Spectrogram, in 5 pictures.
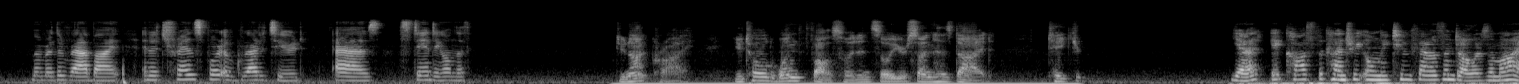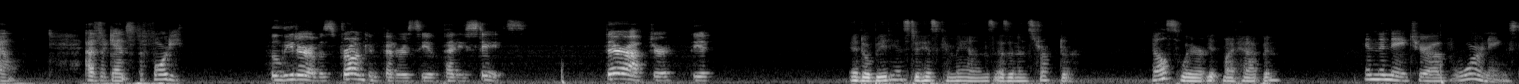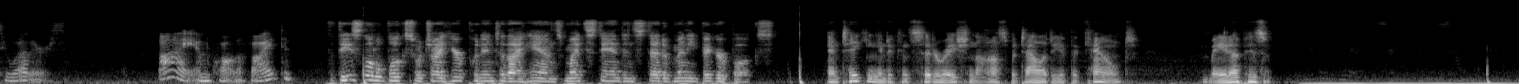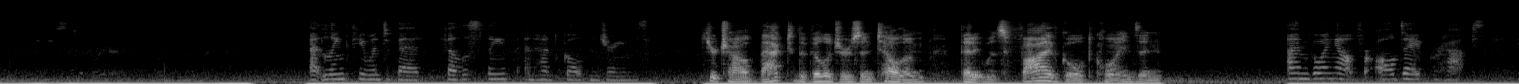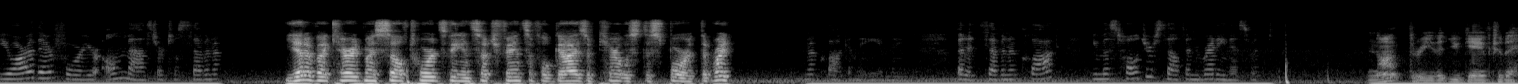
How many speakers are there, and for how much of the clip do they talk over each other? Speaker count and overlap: ten, no overlap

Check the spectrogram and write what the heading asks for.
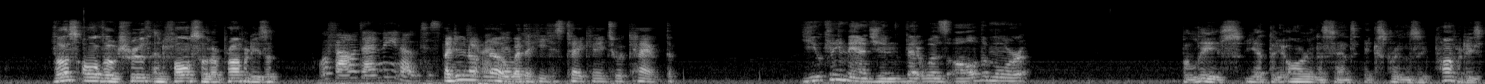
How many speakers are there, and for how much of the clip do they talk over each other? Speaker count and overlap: four, about 6%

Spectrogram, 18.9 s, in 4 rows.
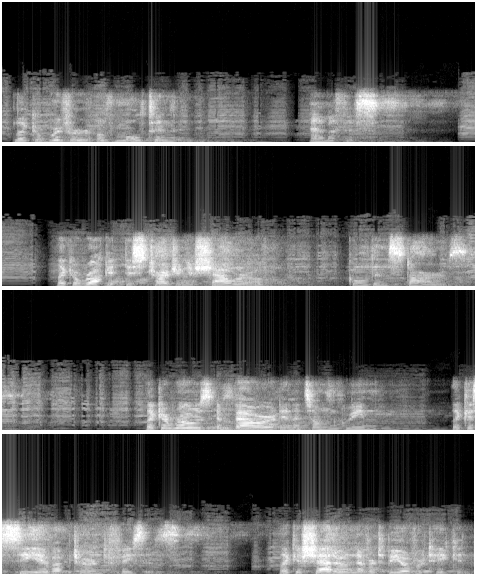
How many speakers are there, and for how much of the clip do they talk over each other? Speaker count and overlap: one, no overlap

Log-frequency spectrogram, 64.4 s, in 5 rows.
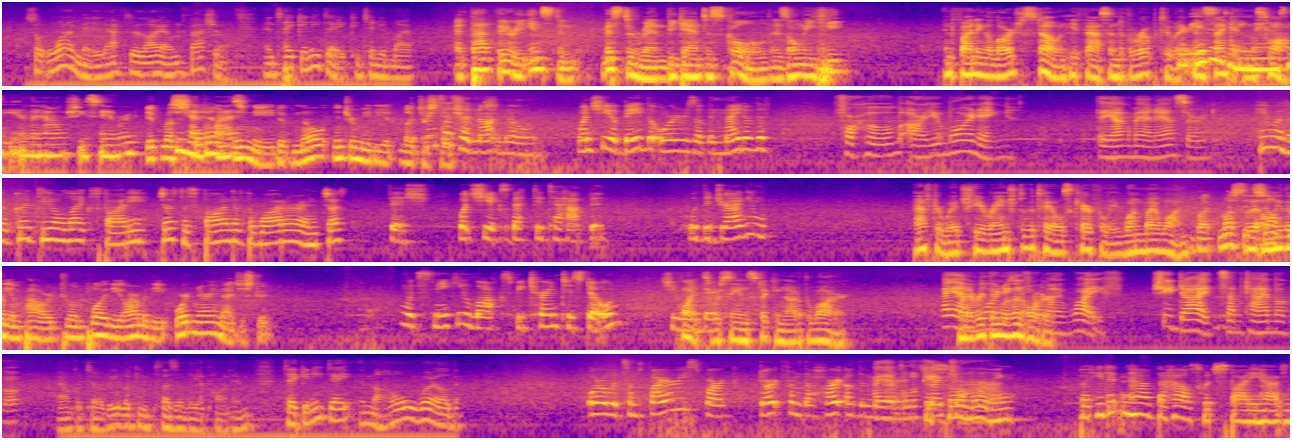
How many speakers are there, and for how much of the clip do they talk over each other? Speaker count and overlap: eight, about 12%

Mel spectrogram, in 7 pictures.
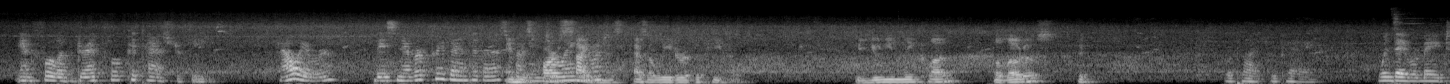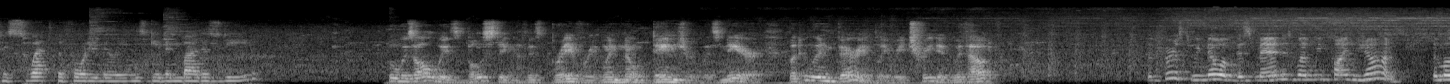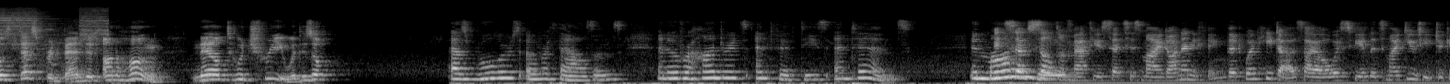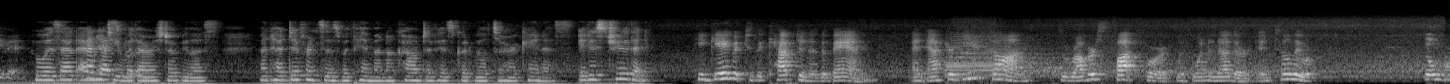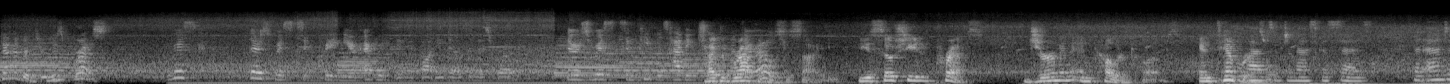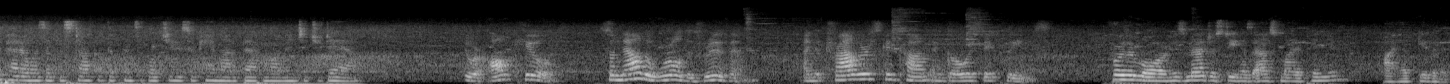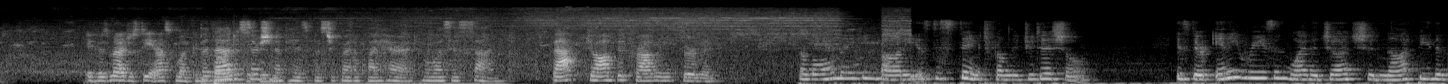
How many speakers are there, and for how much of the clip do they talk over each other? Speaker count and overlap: nine, about 6%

